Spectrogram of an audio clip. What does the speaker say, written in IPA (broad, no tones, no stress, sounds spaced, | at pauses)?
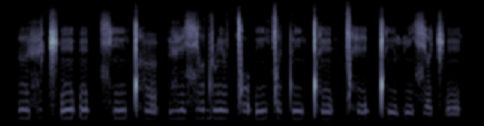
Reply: ɘ fʲ ə t͡ʃʼ ẽ ʔ ẽ ʔ t͡ɕʰ ĩ ǃʰ ə̃ | vʲ a ɕ ɤ d ɹ ẽ ə̯ ǀ o ʔ ĩ ǀ ɘ t ĩ ǃʰ ẽ ʔ ǀʰ e ʔ ǃʰ ĩ pʲ ẽ ɕ ɐ t͡ʃʼ ẽ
